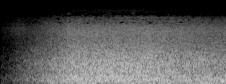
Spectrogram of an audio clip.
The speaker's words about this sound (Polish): W południe na Bałtyku w Mielnie wiatr wiał z siłą dochodzącą do 7 stopni w skali Beauforta.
